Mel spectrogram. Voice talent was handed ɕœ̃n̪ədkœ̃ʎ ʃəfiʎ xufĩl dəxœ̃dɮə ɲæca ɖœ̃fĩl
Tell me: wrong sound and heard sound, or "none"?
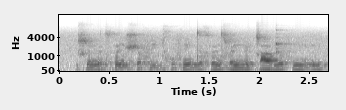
æ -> œ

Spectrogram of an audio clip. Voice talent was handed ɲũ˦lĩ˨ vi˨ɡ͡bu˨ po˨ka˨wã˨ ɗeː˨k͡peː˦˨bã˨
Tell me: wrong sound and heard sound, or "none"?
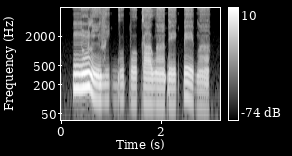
none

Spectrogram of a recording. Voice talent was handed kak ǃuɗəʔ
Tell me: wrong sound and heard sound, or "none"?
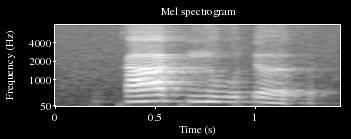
ǃ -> n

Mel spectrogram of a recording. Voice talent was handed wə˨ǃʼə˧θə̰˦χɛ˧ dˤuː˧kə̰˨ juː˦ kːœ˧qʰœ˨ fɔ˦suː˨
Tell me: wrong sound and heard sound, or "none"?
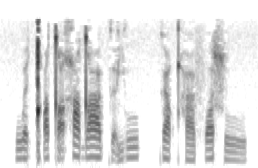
θ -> tˤ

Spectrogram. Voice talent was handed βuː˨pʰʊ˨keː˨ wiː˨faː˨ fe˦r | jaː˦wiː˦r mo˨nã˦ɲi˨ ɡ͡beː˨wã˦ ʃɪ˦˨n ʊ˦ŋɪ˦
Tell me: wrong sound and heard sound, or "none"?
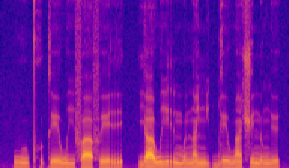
none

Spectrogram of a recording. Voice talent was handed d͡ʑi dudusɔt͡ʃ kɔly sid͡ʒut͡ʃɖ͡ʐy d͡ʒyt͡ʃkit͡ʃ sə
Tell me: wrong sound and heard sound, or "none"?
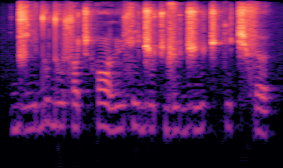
none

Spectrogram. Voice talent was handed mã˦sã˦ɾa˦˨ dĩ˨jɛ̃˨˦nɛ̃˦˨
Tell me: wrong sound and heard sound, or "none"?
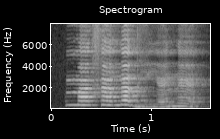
ɾ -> n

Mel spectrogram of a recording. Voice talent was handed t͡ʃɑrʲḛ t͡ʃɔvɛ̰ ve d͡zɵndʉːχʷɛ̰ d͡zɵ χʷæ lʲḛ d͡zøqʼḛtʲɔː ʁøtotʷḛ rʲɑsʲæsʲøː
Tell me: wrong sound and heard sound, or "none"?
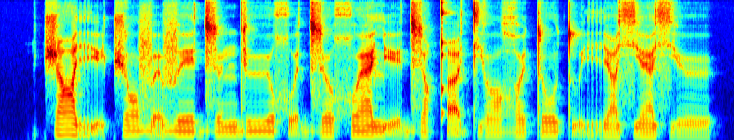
none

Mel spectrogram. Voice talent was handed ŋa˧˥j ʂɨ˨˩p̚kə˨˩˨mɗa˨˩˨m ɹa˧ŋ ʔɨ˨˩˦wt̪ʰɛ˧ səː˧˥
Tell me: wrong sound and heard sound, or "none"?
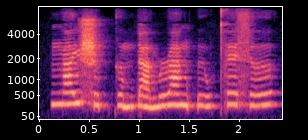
none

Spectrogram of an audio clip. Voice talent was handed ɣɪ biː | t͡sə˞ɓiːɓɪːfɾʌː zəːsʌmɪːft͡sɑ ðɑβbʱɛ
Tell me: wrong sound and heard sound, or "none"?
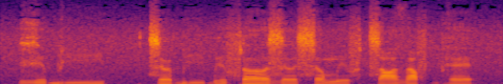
β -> f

